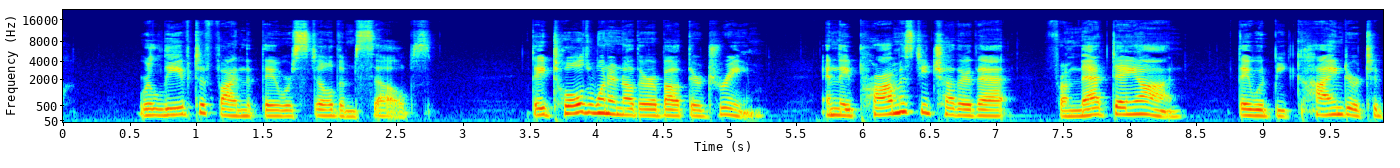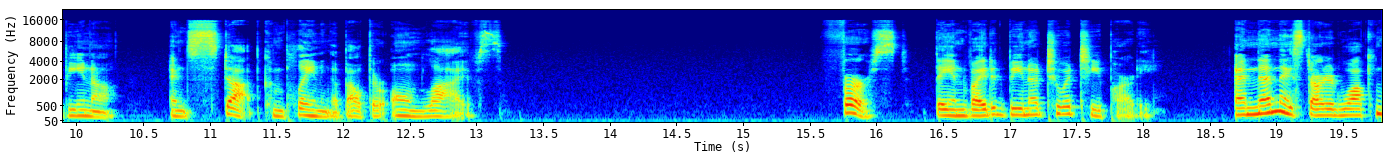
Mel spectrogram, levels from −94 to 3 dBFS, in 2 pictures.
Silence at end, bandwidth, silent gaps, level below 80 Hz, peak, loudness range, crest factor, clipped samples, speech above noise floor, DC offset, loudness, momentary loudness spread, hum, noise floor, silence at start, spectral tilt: 0 s; 16 kHz; none; -60 dBFS; -2 dBFS; 7 LU; 18 dB; under 0.1%; 44 dB; under 0.1%; -20 LUFS; 12 LU; none; -63 dBFS; 0.6 s; -4.5 dB/octave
